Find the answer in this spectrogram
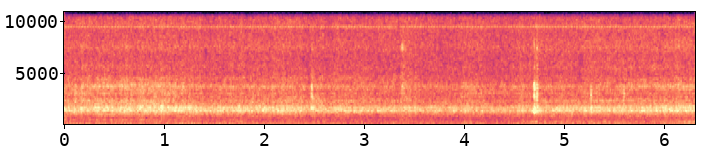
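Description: Steady background traffic noise from vehicles waiting at the intersection, with a few faint clicks and a soft knock.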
